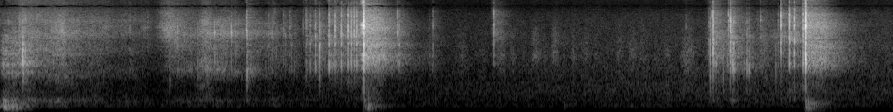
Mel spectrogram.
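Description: Small butane torch lighter clicked and hissing in two bursts, each ending in a sharp click, as its flame heats heat-shrink tubing over spliced cable joints.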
